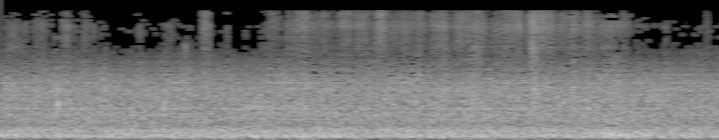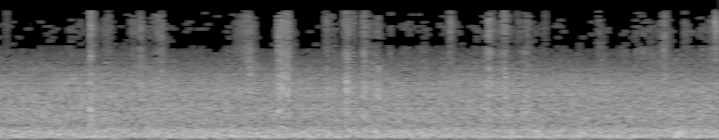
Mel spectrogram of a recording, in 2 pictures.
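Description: Steady, even running noise of a high-speed bullet train heard inside the passenger cabin while the train travels at speed.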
